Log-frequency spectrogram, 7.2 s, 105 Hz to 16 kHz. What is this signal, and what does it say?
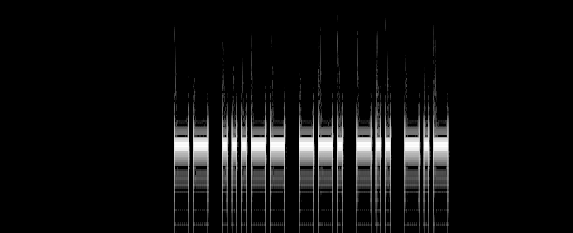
Morse code, heard as a keyed tone, about 20 wpm, 700 Hz. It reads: M3GDK
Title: DXCC-100 Call Signs - 5 Characters - 20wpm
